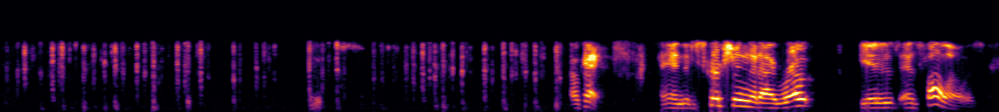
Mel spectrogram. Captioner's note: typing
